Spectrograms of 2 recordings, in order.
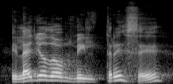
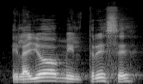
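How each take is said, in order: Both takes have the same delivery.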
